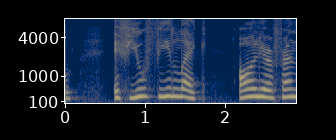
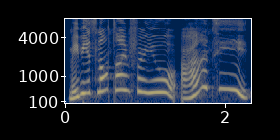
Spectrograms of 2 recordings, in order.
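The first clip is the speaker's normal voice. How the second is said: high emphatic reassurance; 9 semitones higher than usual. Real, not acted.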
